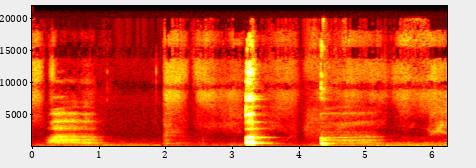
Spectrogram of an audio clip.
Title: cute girl drinking chocolate milk | burps & gurgles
